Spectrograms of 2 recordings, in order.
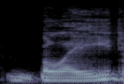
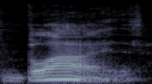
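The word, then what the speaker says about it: Blaidd: mentioned him is because a lot of people have been pronouncing his name blade because it's b-l-a-i-d-d blathe which means to bluff but it's welsh for wolf so it's blithe so when you run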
